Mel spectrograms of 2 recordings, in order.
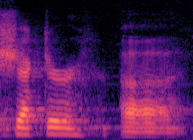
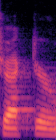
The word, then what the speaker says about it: Schechter: it's been a pleasure name is Schecter if you're of German heritage it's an easy name a lot of patients butcher it so I usually say I'm dr. Schecter rhymes with Hector the problem is they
